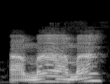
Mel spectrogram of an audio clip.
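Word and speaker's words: أمام: Khalfa belakang belakang nih ibu-ibu bedakan antara amama sama Nah apa ini bacanya imam imamun bedanya dari mana ya alif ini bedanya dari hamzahnya ya amama hamzahnya di atas imamun hamzahnya di ba di bawah ya, jangan sampai ketukar. Baik, Ibu-ibu ini karena sudah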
